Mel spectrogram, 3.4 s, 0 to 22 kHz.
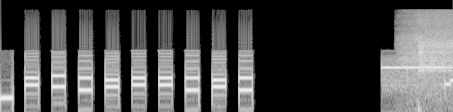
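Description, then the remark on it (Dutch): A dial-up modem connecting to the internet over a telephone line from a colour computer running Windows 3.11 in the late 1990s: a brief tone, then a quick run of about ten evenly spaced touch-tone dialing beeps, a short silence, and the start of a loud, hissing modem handshake screech. “Een paar jaar later, ik denk dat het zo eind jaren 90 was, toen eh, werd het mogelijk om via een kleurencomputer met kleurenscherm, Windows 3.11, eh, om, om een internetverbinding op te starten.”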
